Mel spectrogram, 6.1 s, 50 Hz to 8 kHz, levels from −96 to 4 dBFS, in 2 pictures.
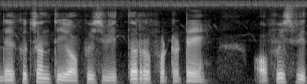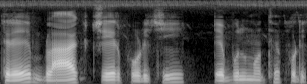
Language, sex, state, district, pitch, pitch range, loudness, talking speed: Odia, male, Odisha, Malkangiri, 110 Hz, 100-125 Hz, -23 LUFS, 145 wpm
